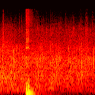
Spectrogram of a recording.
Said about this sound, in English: Like, if you're going to clap, clap. Don't give me a petty clap.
